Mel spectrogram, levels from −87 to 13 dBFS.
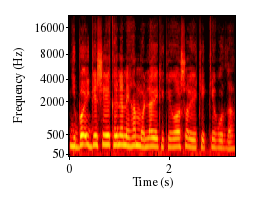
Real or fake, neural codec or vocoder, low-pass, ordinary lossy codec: fake; codec, 44.1 kHz, 3.4 kbps, Pupu-Codec; none; none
